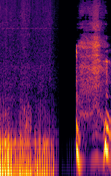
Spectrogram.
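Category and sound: animal, kitten purring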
